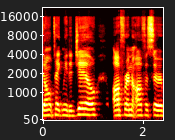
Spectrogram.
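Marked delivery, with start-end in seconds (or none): 0.0-1.1 mock pleading, imitated begging tone. Retelling a runner pleading with a police officer: imitating someone begging.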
